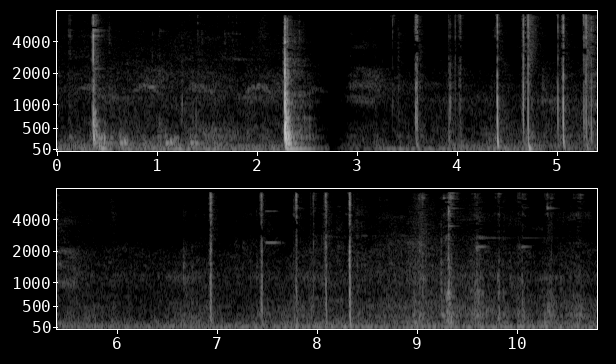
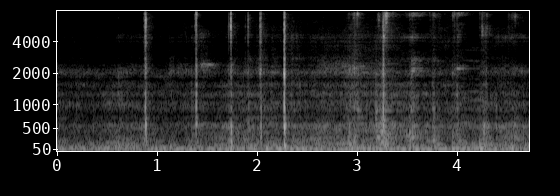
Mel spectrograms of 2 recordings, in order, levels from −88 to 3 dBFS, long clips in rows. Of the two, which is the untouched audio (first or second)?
first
